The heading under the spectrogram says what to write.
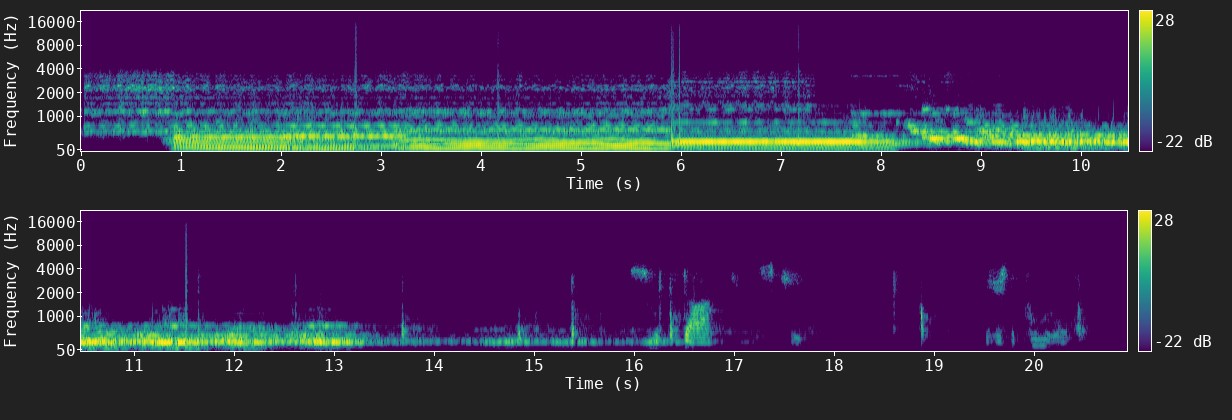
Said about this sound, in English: Bubbling pool.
